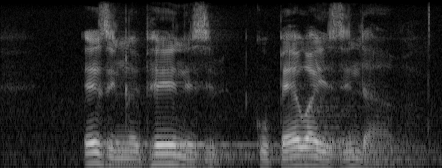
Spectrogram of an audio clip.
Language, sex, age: Zulu, male, 23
